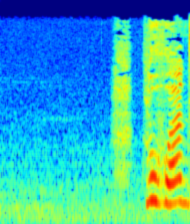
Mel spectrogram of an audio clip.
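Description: Quiet room tone, then a quick intake of breath about a second and a half in. A young woman then starts speaking loudly into a phone just before the end.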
